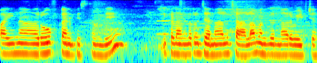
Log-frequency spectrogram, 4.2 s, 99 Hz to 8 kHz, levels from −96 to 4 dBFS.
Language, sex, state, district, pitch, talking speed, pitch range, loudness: Telugu, female, Andhra Pradesh, Sri Satya Sai, 190 Hz, 140 wpm, 185-195 Hz, -16 LUFS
